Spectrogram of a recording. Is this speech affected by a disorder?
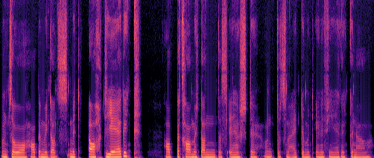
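Yes: deafness; congenital profound hearing loss to deafness, detected at age one in hospital, later cochlear implant; raised oral, intensive hearing and speech therapy, lip reading, felt therapist's vibrations to learn sounds.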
